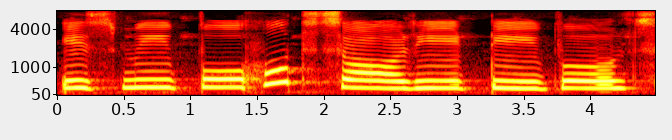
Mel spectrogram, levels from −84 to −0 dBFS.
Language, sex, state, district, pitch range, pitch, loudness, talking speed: Hindi, male, Punjab, Fazilka, 255-290 Hz, 265 Hz, -12 LUFS, 80 wpm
